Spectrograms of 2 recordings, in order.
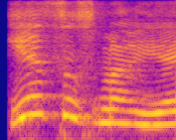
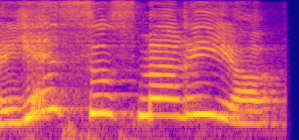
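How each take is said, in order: First: Put-on high, loud old woman's shriek; frantic elderly cry of alarm; hysterical shriek. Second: Very high, loud and slow, Jesus stretched into a wail; old woman's slowed, wailing scream; drawn-out hysterical shriek. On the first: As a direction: scream it in sudden shock. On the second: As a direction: let the second Jesus Maria climb into a long panicked shriek. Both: A narrator's reading. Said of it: "ganz hysterisch kreischen".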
